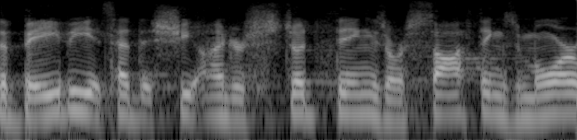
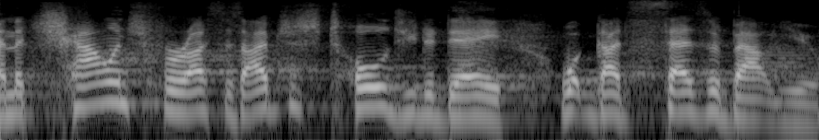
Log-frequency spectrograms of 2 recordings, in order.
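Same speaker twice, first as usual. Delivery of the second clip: plain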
